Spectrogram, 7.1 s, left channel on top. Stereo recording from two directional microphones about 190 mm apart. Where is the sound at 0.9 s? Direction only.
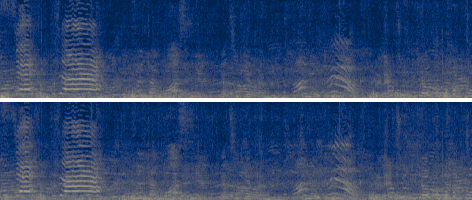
40° right (ahead or behind).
